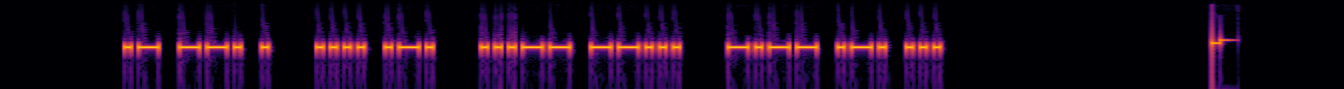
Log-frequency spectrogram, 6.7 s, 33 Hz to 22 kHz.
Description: Morse code, heard as a keyed tone, about 36 wpm, 700 Hz. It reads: AGE HR 37 YRS
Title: Practice QSO - Exchange 3 - More Info - 35wpm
